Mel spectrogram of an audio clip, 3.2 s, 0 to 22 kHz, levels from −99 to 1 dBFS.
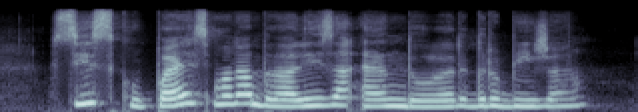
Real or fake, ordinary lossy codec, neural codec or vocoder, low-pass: fake; none; codec, 44.1 kHz, 2.6 kbps, SNAC; 14.4 kHz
